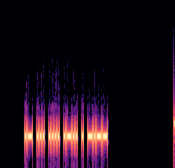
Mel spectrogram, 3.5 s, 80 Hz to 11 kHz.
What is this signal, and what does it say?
Morse code, heard as a keyed tone, about 40 wpm, 700 Hz. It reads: ASHLEY
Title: USA Common Names - 40wpm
